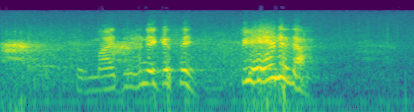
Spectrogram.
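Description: A young boy speaks in a pleading voice, close by.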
